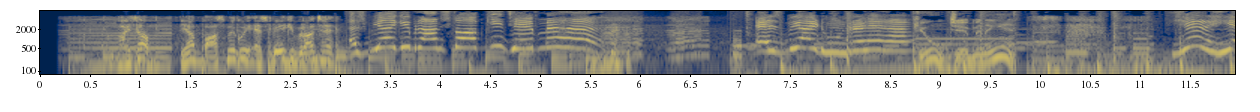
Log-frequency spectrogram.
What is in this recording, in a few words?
Hindi Girl age10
